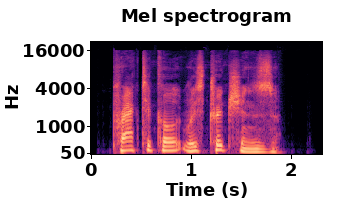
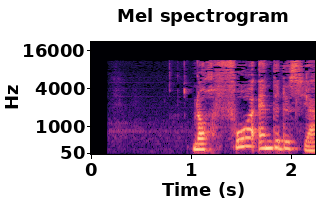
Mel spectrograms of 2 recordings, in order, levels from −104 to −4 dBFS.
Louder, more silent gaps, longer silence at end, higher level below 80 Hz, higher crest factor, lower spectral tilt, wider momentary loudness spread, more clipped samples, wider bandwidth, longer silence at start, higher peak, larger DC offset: about the same, -18 LUFS vs -18 LUFS; neither; first, 0.45 s vs 0 s; first, -48 dBFS vs -60 dBFS; about the same, 18 dB vs 18 dB; about the same, -5 dB/octave vs -5 dB/octave; about the same, 5 LU vs 4 LU; neither; first, 16 kHz vs 11.5 kHz; second, 0.2 s vs 1 s; about the same, 0 dBFS vs -2 dBFS; neither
